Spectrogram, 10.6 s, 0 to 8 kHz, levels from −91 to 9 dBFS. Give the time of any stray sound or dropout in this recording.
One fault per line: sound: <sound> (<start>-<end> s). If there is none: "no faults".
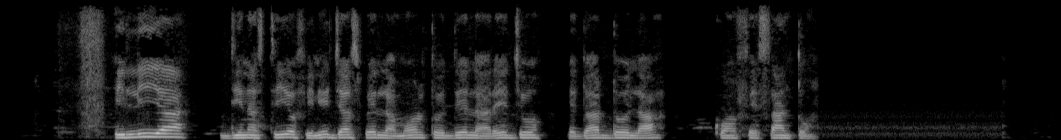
no faults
